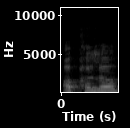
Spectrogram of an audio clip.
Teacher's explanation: ಫ ಮಹಾಪ್ರಾಣ ಫೋರ್ಸ್ ಆಗಿ ಹೇಳಬೇಕು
